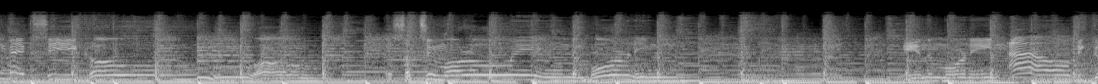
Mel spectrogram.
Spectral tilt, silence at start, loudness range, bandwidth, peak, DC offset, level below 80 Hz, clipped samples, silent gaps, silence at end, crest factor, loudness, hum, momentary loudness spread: -5 dB/octave; 0 s; 2 LU; 12.5 kHz; 0 dBFS; under 0.1%; -20 dBFS; under 0.1%; none; 0 s; 14 dB; -14 LUFS; none; 4 LU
